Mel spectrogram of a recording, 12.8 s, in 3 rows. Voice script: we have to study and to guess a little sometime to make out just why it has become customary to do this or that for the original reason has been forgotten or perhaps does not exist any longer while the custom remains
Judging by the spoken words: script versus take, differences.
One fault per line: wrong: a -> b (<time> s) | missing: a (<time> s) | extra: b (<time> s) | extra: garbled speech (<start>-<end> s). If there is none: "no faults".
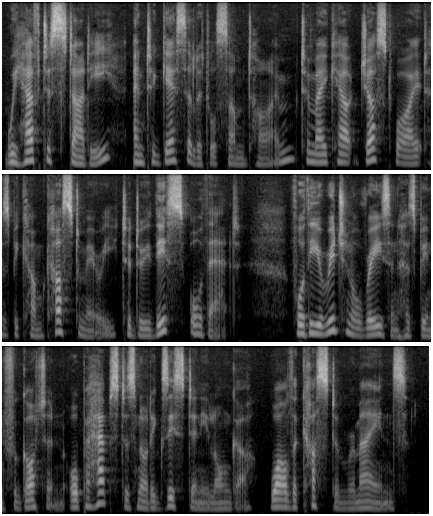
no faults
